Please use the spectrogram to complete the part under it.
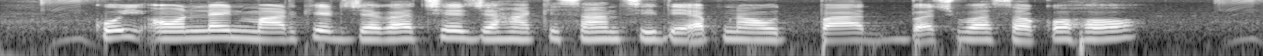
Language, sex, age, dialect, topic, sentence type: Magahi, male, 18-24, Northeastern/Surjapuri, agriculture, statement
